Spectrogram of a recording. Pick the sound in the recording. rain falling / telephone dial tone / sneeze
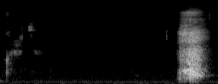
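sneeze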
